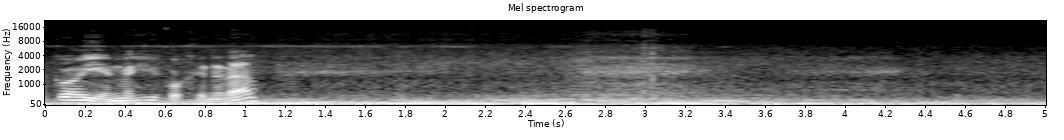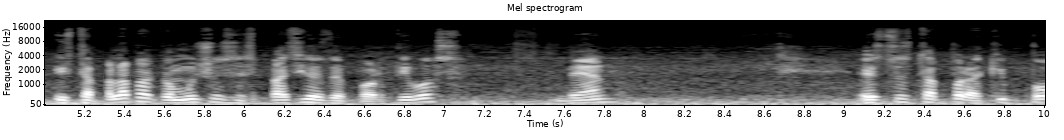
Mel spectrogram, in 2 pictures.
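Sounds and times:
traffic engine hum: 0.0s - 10.0s
vehicle passing: 0.0s - 10.0s.

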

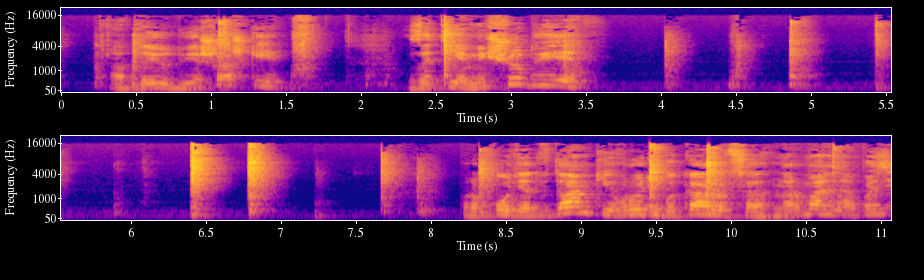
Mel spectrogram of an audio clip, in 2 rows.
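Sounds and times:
wooden pieces clicking on a board: 7.6s - 8.5s.

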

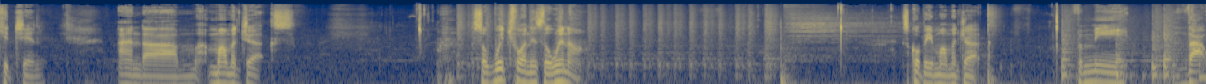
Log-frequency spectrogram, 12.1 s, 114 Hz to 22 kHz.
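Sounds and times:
snare drum roll: 4.6s - 8.5s, 10.6s - 12.0s.

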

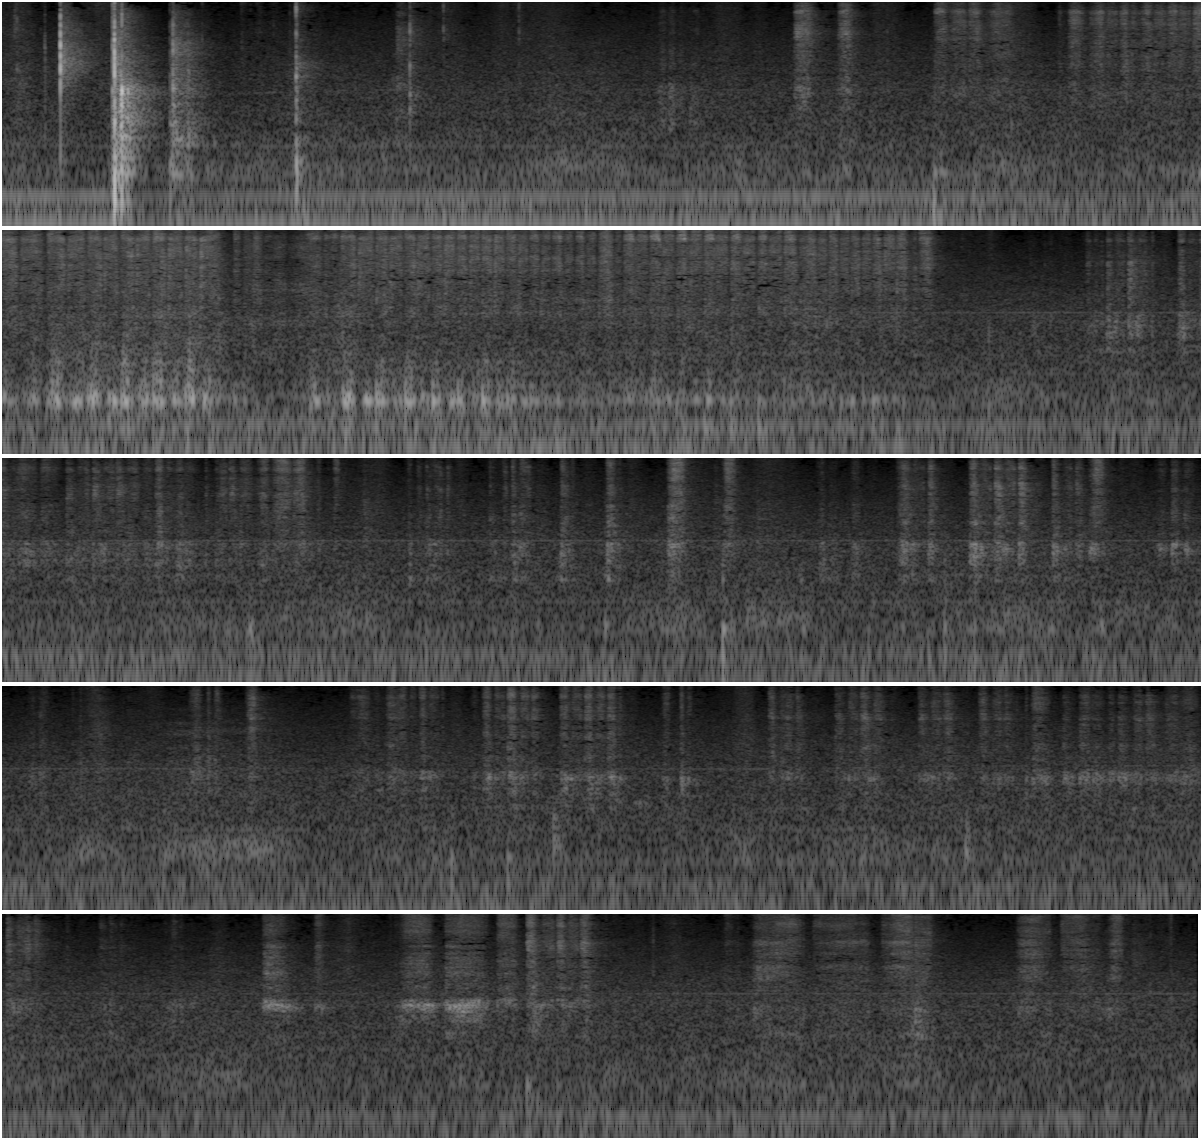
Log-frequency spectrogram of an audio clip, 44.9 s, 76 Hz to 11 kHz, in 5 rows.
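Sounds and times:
marker rubbing on paper: 6.0s - 16.0s, 29.7s - 36.3s.

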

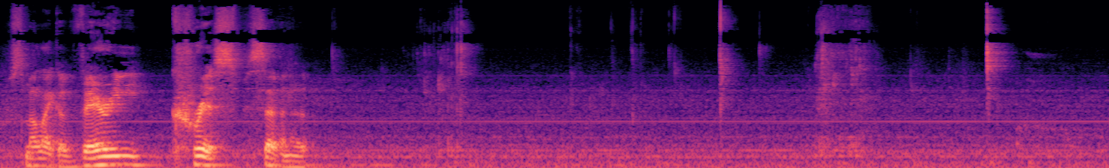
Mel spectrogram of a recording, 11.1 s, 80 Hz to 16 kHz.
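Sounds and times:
person sipping and swallowing: 4.2s - 4.8s, 8.0s - 8.9s.

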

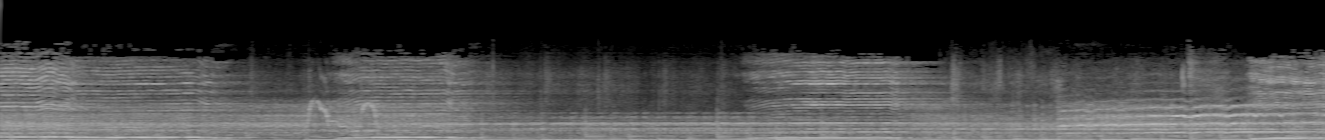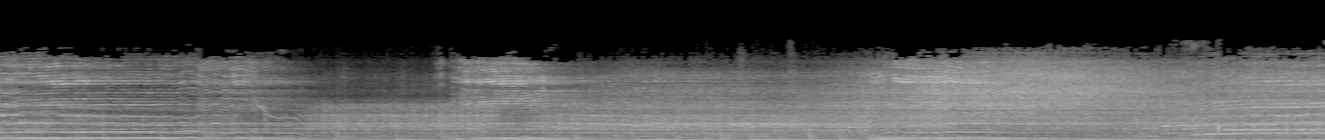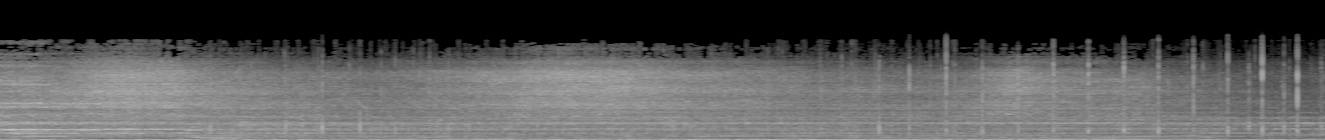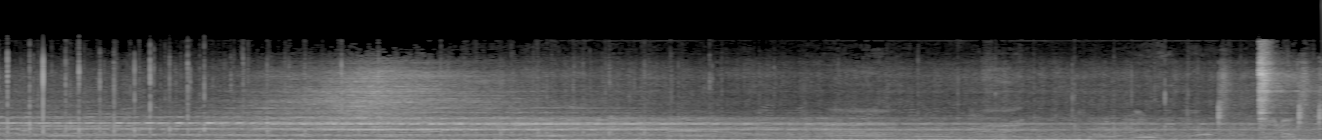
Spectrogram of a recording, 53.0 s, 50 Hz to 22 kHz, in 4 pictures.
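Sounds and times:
crowd cheering and clapping: 0.0s - 52.9s
rock band sustained chord: 15.1s - 52.9s.

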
